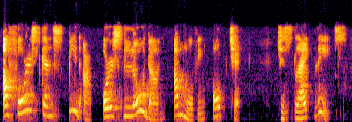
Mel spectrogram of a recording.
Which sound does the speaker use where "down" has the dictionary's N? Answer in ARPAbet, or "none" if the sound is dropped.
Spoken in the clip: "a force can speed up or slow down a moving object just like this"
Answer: N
